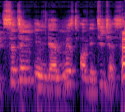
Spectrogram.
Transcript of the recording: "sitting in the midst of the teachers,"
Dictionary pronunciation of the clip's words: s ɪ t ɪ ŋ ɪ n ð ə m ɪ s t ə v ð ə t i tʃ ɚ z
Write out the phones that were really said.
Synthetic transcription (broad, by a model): s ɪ t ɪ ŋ ɪ n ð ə m ɪ s t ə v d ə t i tʃ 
